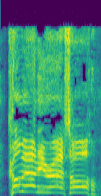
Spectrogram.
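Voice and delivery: high, loud mock police yell; imitated cop's full shout; cop shouting outside. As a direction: holler it at someone holed up inside. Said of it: "you just hear him from outside".

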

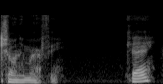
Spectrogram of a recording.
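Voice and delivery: ordinary delivery

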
